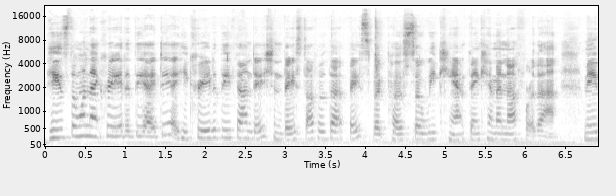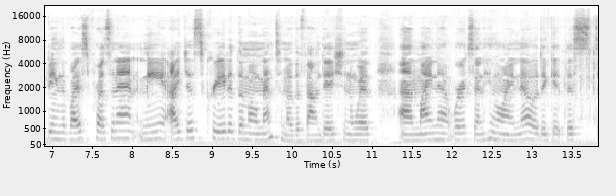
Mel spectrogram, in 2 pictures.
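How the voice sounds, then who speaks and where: With lively intonation and a fairly quick pace, a woman speaks in an American accent amid audible room echo and noticeable background noise. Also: medium pitch for a woman. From Central Texas (Copperas Cove). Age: 20s. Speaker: community organizer. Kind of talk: radio interview.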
